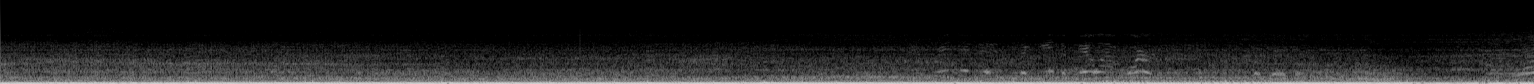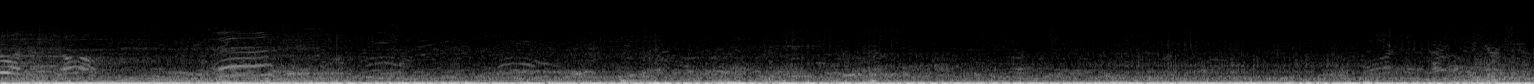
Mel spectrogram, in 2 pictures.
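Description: Car audio subwoofer system, four Skar ZVX 15-inch subwoofers in a sixth-order enclosure, playing heavy bass at a steady high level. Voices can be heard faintly over the bass.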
